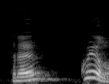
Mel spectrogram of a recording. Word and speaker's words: tranquilo: ó tranquilo tá tranquilo era escrito com treinar tranquilo ó nos dois pontinhos aquele trema não tem mais o trema Mas eu continuo pronunciando com o seu existe isso né eu vou falar tranquilo ai Tá tranquilo né tranquilo continua com esse mesmo som mas a coisa aqui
